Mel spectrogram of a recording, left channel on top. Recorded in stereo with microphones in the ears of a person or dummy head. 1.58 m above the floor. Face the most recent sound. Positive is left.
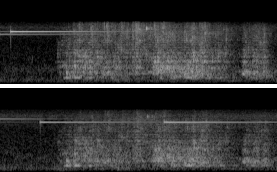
turn(degrees=70)  # may be behind; listen again after turning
